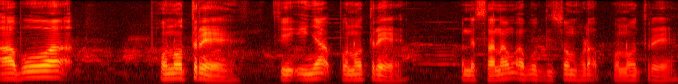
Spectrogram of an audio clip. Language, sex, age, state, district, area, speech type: Santali, male, 60+, Jharkhand, Bokaro, rural, spontaneous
